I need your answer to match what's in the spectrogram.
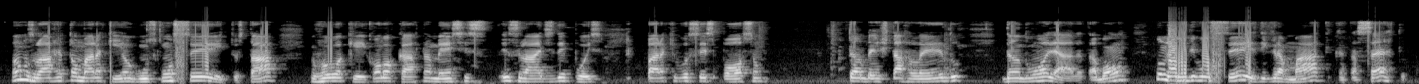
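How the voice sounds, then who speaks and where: Man teaching with a raised pitch. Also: unhurried, a bit bright, muffled recording, a little hiss or hum. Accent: Brazilian Portuguese. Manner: checks in constantly with "tá?" and "né?"; asks questions then answers them himself. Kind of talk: classroom grammar lesson over slides.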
